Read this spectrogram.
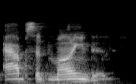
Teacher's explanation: the secondary stress is on ab the primary stress is on mine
